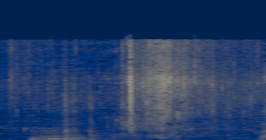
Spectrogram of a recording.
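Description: A sap bucket scooped into a shallow creek: a splash as it goes in about a quarter second in, then water gushing and trickling into the bucket, dying away after about a second.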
